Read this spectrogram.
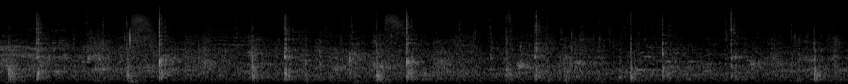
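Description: Paddles pop sharply against a plastic ball in a quick rally.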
